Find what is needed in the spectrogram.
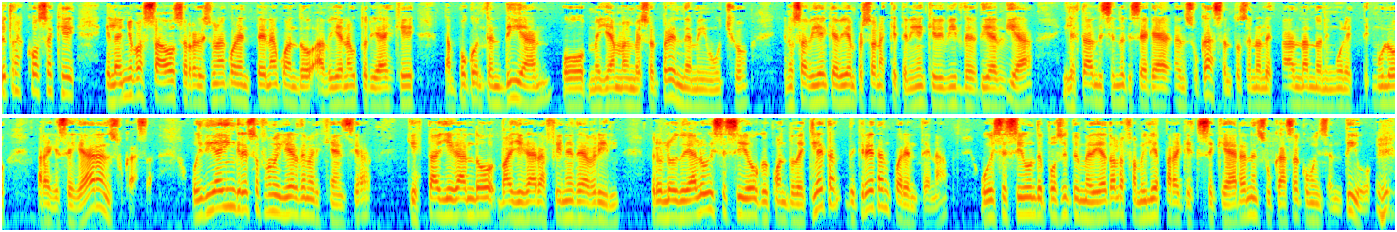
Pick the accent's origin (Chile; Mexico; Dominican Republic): Chile; hubo unas manifestaciones que como chilenos en la gran mayoría aprobábamos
